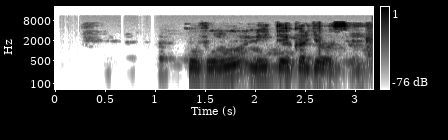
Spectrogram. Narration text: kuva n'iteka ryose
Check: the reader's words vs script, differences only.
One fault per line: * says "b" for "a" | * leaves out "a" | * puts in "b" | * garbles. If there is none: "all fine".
* puts in "ubu"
